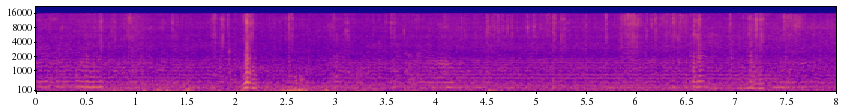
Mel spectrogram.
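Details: Honey bees at work in an open hive, sunny day with some wind, microphone placed inside the hive; continuous droning hum with wavering pitch, a brief louder buzz near the middle and soft thumps of wind.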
